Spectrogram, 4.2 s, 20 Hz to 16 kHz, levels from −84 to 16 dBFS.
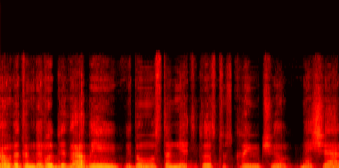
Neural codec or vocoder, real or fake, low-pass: codec, 24 kHz, 0.9 kbps, WavTokenizer, medium music audio release; fake; 10.8 kHz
